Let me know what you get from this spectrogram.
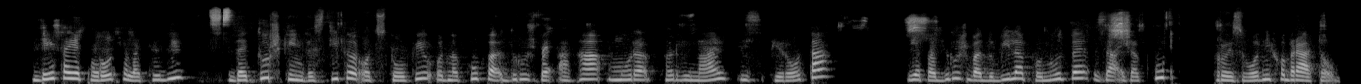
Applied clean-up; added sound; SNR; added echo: neural mask model Resemble Enhance denoiser.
